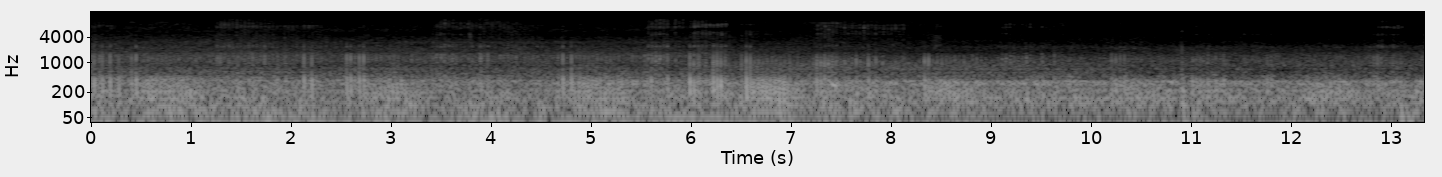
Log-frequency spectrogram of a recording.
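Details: Pet cat Toranosuke lies asleep and snoring, companion cat Mego staying near; a constant low, grainy rumble holds steady throughout, with occasional soft thumps and rustles around the middle.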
